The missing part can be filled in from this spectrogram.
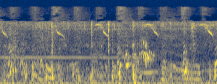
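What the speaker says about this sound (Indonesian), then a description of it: "Ya, ayam-ayam." Chickens clucking nearby at a farm, soft repeated clucks and chatter spread through the moment, fairly faint and without any voices.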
